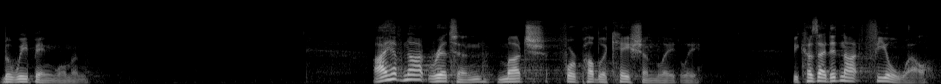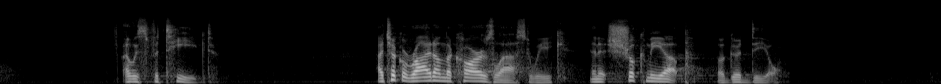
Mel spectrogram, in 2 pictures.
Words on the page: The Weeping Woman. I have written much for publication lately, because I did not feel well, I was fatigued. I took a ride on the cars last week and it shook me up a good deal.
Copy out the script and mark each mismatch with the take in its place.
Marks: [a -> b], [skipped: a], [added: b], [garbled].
The Weeping Woman. I have [added: not] written much for publication lately, because I did not feel well, I was fatigued. I took a ride on the cars last week and it shook me up a good deal.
